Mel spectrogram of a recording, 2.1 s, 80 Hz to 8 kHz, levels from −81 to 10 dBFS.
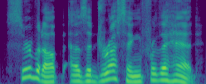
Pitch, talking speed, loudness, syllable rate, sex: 155 Hz, 260 wpm, -16 LUFS, 5.9 syllables/s, male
